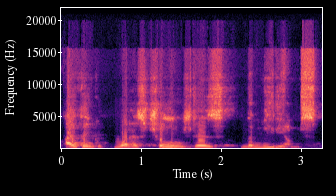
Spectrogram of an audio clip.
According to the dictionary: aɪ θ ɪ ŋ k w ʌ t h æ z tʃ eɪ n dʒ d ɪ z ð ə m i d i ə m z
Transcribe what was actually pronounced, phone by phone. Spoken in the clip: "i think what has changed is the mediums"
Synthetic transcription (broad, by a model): aɪ θ ɪ ŋ k w ʌ t h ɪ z tʃ eɪ n dʒ d ɪ z ð ə m i d i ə m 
